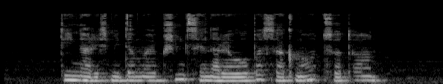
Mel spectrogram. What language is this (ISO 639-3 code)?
kat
